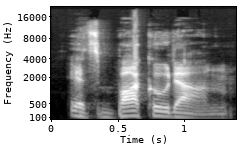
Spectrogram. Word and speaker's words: Bakudan: It's Bakudan. – Bakudan. – Bakudan. – Bakudan. – How do you spell that? – B-A-K-U-D-A-N. – Wait. B-A-K-U-D-A-N? – Right?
